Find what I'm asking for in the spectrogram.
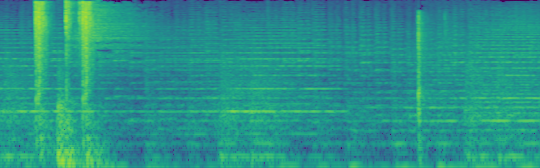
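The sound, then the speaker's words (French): Wooden items in a palace being chopped into small pieces: a few sharp, loud thuds in quick succession early on, then one more later, over a steady tonal background. “Que l'on coupe plutôt en petits morceaux tout ce qui est en bois dans ce palais.”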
